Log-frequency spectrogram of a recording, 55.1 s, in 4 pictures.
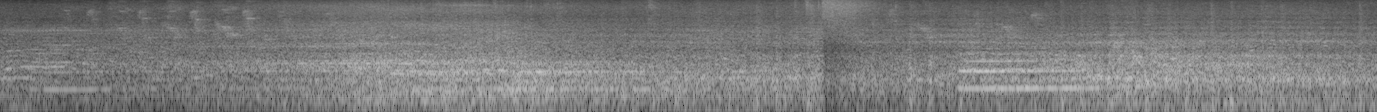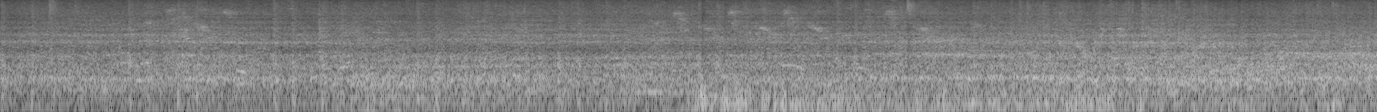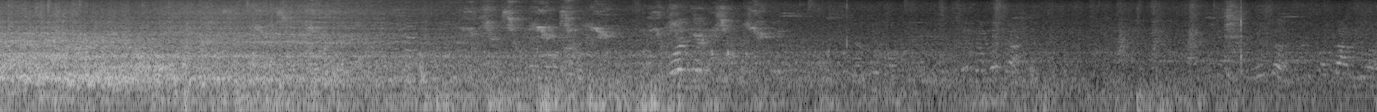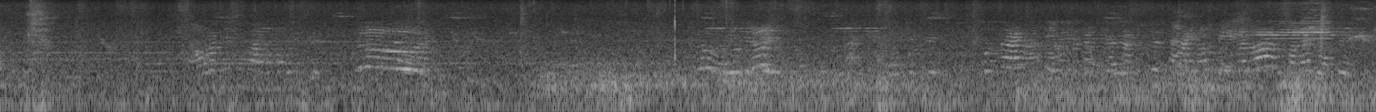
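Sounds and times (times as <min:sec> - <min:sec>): electric train passing at speed: 0:00.0 - 0:55.0
train horn: 0:00.1 - 0:01.4, 0:09.6 - 0:11.2.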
